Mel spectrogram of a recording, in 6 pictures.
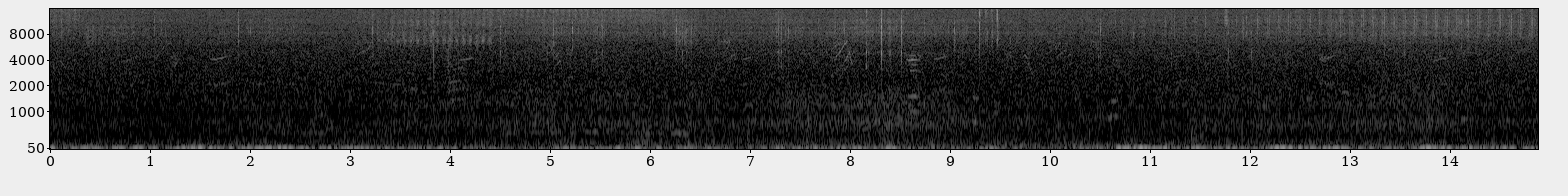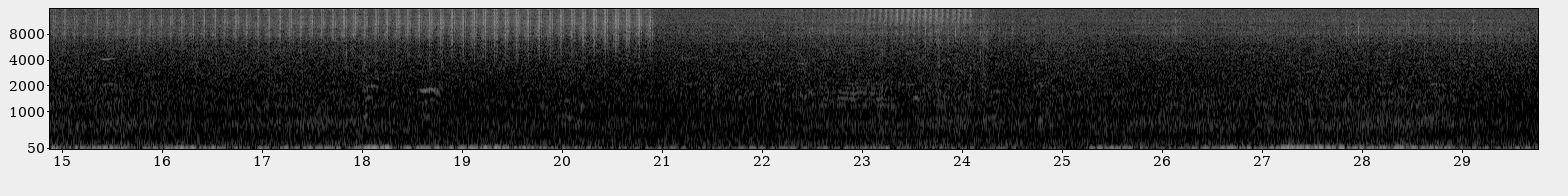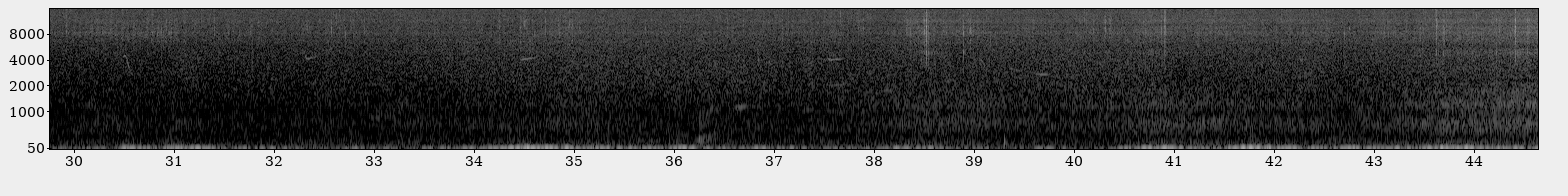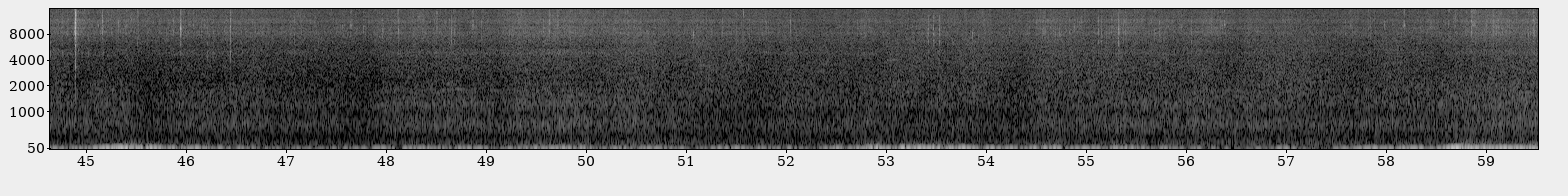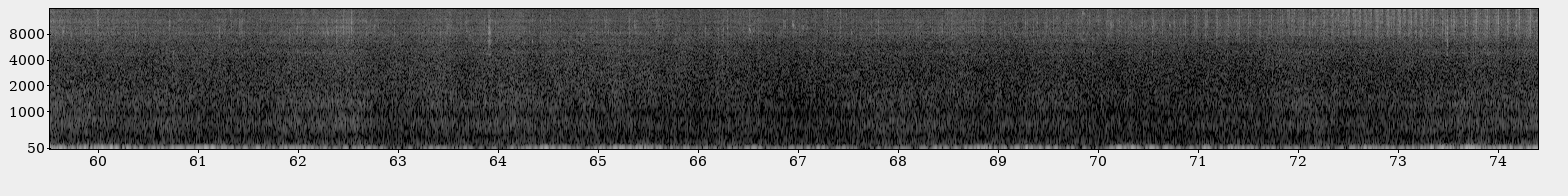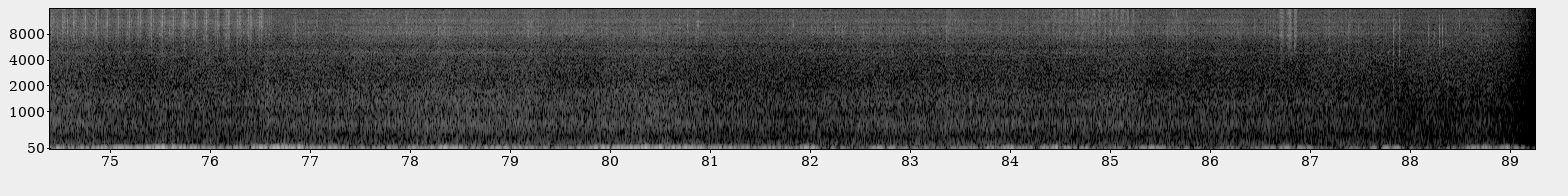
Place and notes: listening to the village Candal from a distance, mostly wind and insects but also some sounds from the village. world listening day, recorded together with Ginte Zulyte.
